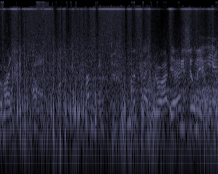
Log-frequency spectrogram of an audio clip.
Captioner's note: water gurgling; crew rustling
